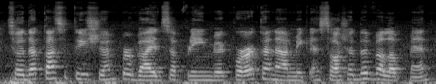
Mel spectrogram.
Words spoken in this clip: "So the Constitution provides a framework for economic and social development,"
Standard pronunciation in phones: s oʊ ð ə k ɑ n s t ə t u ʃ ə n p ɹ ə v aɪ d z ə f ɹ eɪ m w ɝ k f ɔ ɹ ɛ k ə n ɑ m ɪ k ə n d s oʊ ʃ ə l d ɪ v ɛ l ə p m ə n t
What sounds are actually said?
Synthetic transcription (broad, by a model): s oʊ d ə k ɑ n s t ə t u ʃ ə n p ɹ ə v aɪ d s ə f ɹ eɪ m w ɝ k f ɔ ɹ ɛ k ə n ɑ m ɪ k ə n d s oʊ ʃ ə l d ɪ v ɛ l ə p m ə n t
